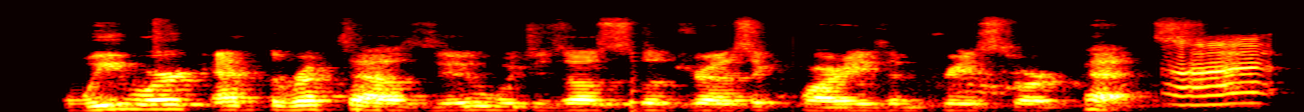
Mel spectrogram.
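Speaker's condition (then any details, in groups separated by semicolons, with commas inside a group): No condition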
